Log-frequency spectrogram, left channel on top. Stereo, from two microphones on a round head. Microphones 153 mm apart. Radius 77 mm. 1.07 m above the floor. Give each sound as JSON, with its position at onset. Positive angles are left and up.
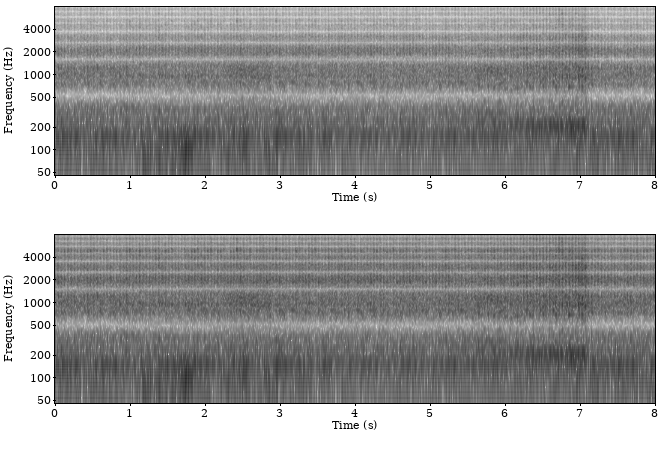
{"t": 0.0, "sound": "an engine running", "side_deg": -85}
